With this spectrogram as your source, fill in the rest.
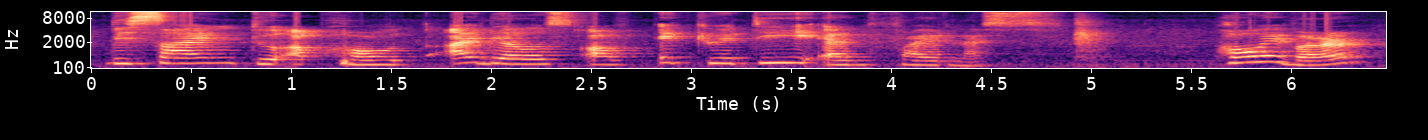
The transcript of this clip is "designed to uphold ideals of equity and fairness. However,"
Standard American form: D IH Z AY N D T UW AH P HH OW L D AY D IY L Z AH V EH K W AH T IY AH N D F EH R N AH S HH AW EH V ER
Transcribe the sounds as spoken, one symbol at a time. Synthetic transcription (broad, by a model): D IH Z AY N T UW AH P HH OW D AY D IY L S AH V EH K W AH T IY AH N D F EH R N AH S HH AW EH V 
